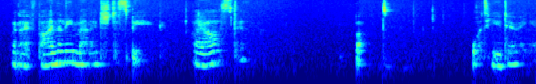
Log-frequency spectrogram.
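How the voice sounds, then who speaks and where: The speaker has a British accent and fairly even intonation, with light background noise. The pace is moderate, with long, frequent pauses. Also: woman, fairly high pitch for a woman. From UK. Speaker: ASMR creator. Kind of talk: bedtime story reading. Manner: soft-spoken, whispering. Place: home room. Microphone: phone near.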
